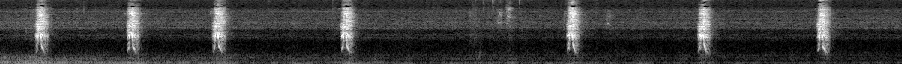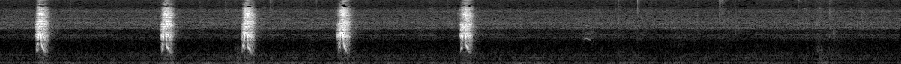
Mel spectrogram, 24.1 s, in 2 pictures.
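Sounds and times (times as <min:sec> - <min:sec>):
bird harsh call: 0:00.4 - 0:00.7, 0:04.5 - 0:04.8, 0:18.2 - 0:18.4.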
